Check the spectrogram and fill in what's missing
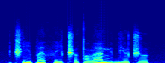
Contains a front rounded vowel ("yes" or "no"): yes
